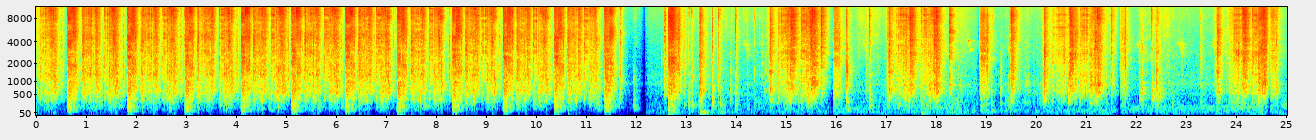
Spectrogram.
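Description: A Nerf Longshot Stampede blaster with a shotgun priming grip fires in a long series of sharp plastic clacks and thumps, with mechanical rattles and a brief pause partway through.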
